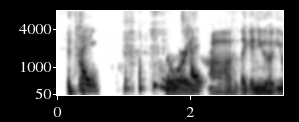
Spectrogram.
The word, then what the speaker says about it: Tadgh: I pronounced your name incorrectly. I'm going to say it again. Tadgh.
